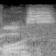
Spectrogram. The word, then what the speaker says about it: Arraez: Arraez, that's how you say his name.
